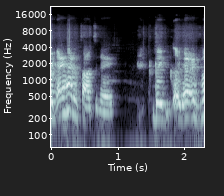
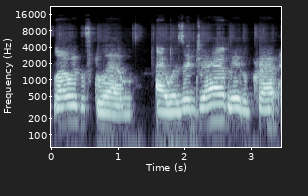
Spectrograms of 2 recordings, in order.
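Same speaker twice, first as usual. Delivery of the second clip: low, slow Tamatoa voice; lightly voiced crab; 4 semitones lower than usual. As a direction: croon it like the giant crab. Singing Tamatoa's song.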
